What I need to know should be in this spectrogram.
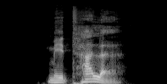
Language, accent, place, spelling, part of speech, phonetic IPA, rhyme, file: German, Germany, Berlin, Metalle, noun, [meˈtalə], -alə, De-Metalle.ogg
- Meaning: nominative/accusative/genitive plural of Metall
